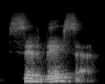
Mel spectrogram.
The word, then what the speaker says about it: cerveza: You see, the C is like an S, like in English, you know, and the Z, you can sound it like an S. But in Spain, if you want to have an accent like they do in Spain, you can lisp all the C's that are soft and all the Z's.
